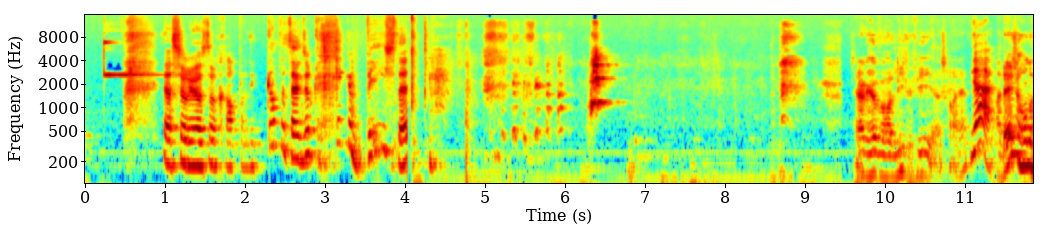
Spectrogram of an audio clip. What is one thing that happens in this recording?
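A young woman laughs and talks close to a microphone.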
